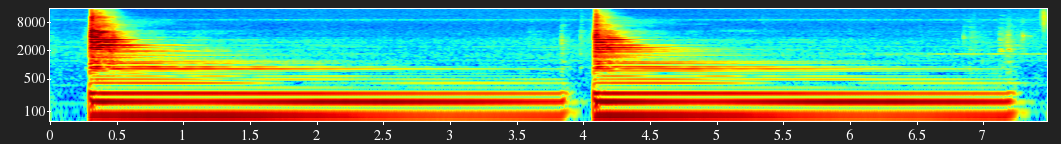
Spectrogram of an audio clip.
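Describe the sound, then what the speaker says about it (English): A guitar's low E string plucked twice, each note ringing steadily for several seconds before being cut off, clear and close with no talking. "Here's my E string."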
